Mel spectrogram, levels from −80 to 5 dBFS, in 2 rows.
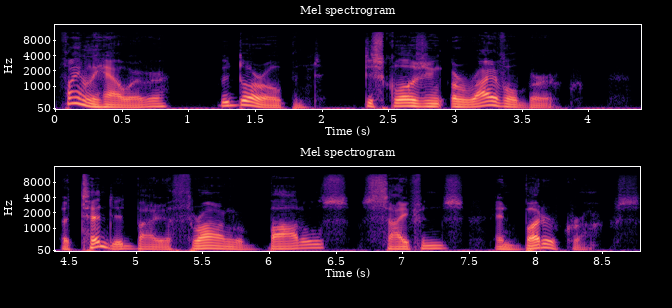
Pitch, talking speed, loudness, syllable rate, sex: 115 Hz, 130 wpm, -19 LUFS, 4.7 syllables/s, male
